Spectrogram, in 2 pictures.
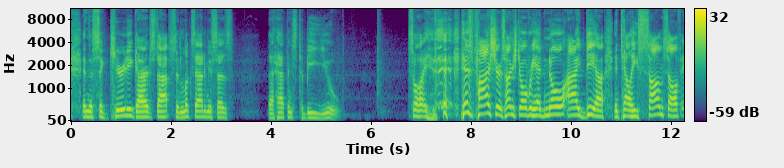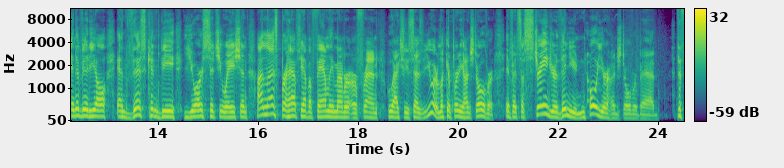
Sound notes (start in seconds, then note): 7.2 laughs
